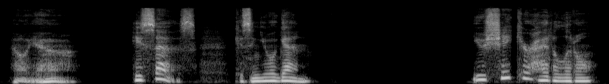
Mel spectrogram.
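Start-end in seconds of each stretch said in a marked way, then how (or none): 0.1-0.8 very low whispered reply. A narrator's reading. Man confirms to his lover, very low whisper. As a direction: breathe it low and sure.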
